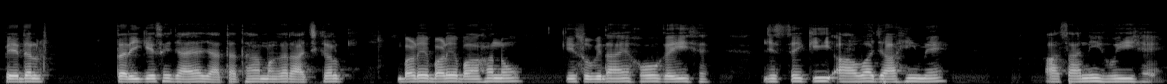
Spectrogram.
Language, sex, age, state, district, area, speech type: Hindi, male, 18-30, Madhya Pradesh, Bhopal, urban, spontaneous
